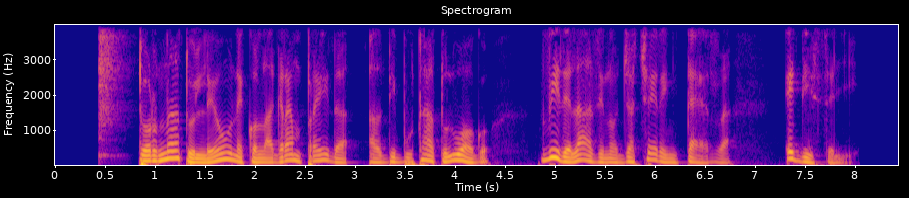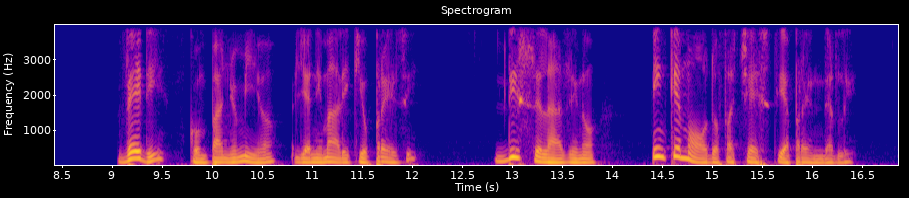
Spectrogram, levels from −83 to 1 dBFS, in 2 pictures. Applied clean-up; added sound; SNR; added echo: none; Hi-hat; 19 dB; none.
